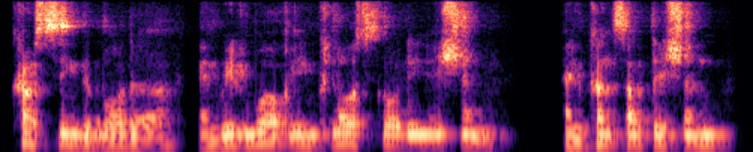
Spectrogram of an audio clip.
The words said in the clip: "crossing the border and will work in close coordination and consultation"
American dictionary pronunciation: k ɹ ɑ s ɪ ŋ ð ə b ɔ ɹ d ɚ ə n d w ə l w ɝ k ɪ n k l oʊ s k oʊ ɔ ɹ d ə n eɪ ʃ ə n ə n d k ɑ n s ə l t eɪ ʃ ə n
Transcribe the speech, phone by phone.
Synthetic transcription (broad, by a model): k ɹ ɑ s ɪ ŋ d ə b ɔ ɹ d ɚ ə n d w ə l w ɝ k ɪ n k l oʊ s k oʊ ɔ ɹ d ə n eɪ ʃ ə n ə n k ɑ n s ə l t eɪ ʃ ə n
